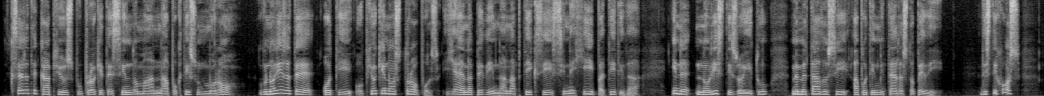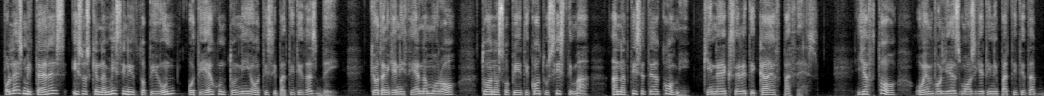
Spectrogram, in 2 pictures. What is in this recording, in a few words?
Hepatitis B Mother to Child Greek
